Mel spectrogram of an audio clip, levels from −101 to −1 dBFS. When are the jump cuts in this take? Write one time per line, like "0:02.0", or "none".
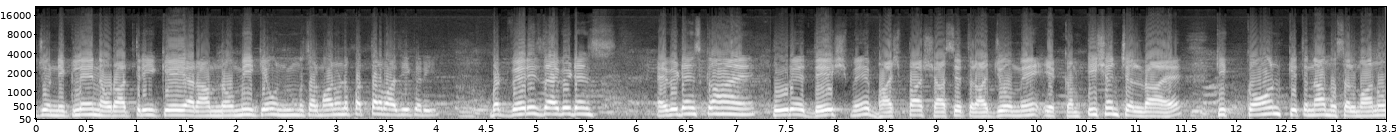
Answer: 0:07.3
